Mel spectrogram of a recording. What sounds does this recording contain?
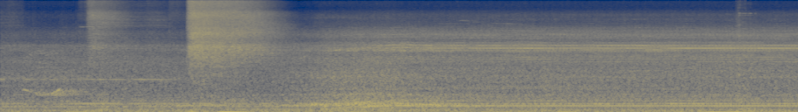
large-sounding engine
